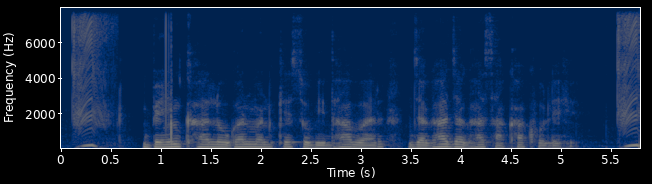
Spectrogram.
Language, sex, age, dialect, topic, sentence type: Chhattisgarhi, male, 18-24, Eastern, banking, statement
